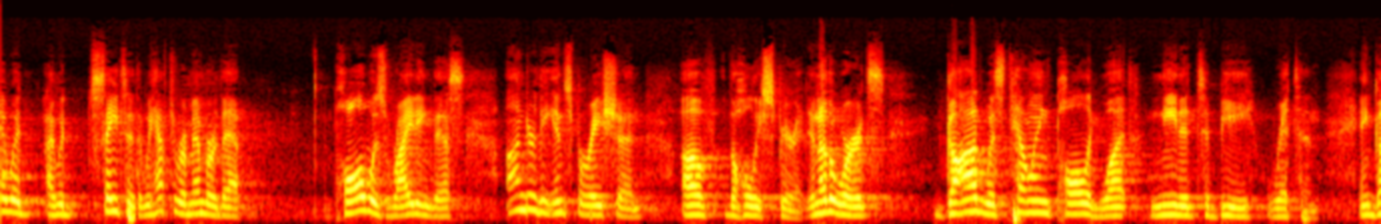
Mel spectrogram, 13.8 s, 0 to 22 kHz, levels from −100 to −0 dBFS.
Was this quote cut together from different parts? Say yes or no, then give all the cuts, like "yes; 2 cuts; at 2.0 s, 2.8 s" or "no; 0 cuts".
yes; 2 cuts; at 1.3 s, 10.9 s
